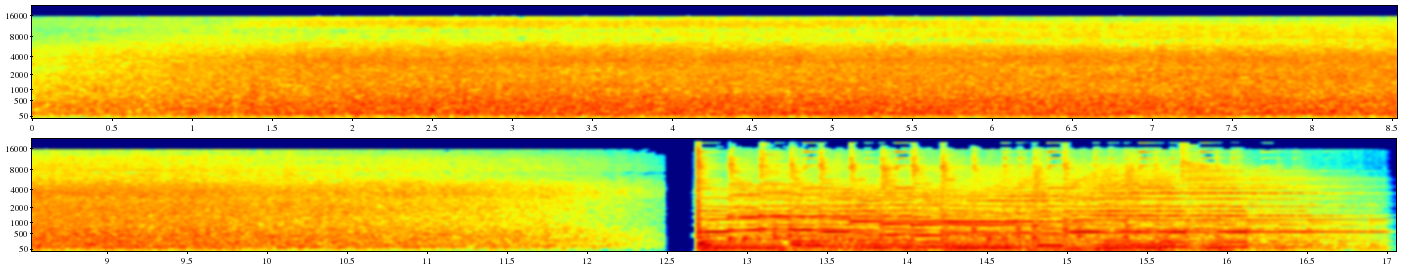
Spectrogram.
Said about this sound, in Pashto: د اورزګان د مزار بابا په نوم دا چینه د دې ولایت یو له مشهوره تفریحي او تاریخي سیمو څخه ده چې د ښکلي طبیعت او یخو اوبو په لرلو سره د خلکو لپاره د آرامۍ او ساتیري یو غوره ځای دی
